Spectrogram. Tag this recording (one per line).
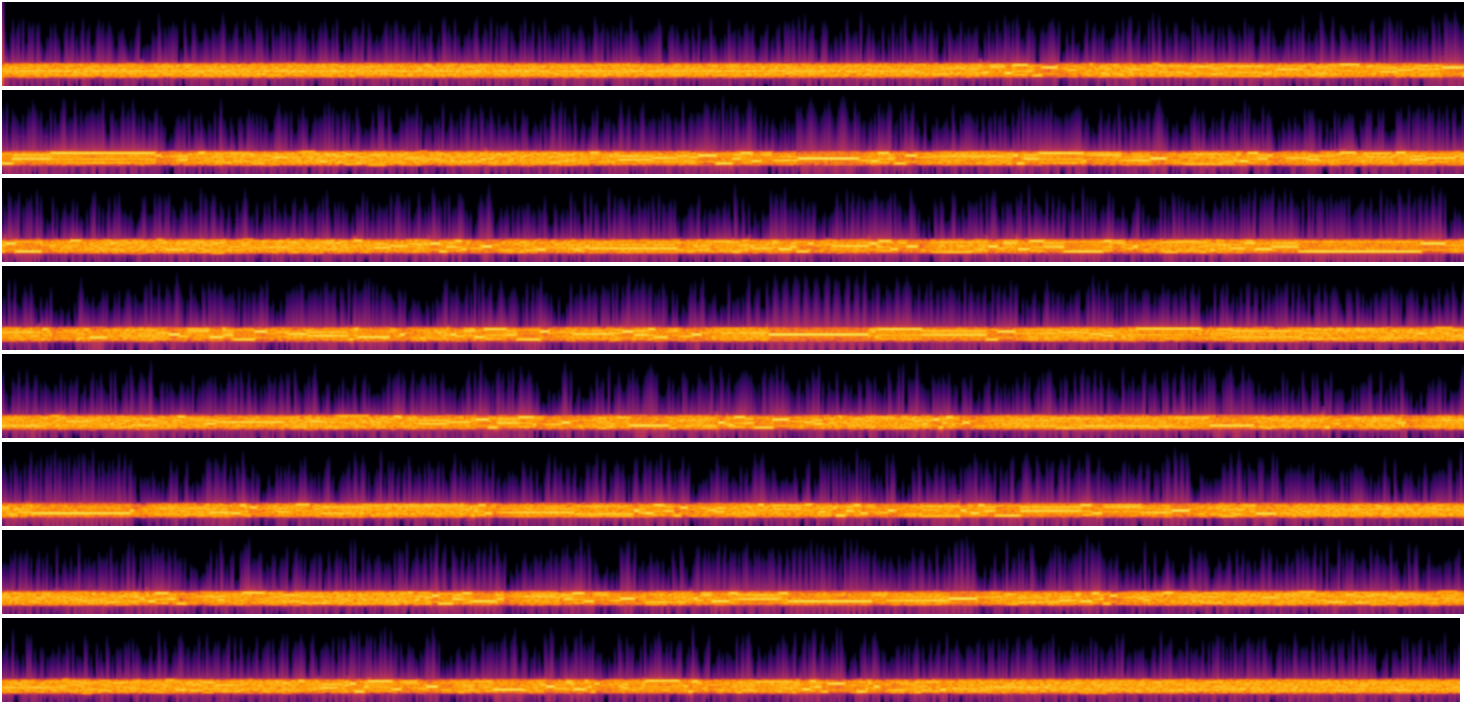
beeps
cw
data
electric
fake
ham
noise
radio
random
sdr
signal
